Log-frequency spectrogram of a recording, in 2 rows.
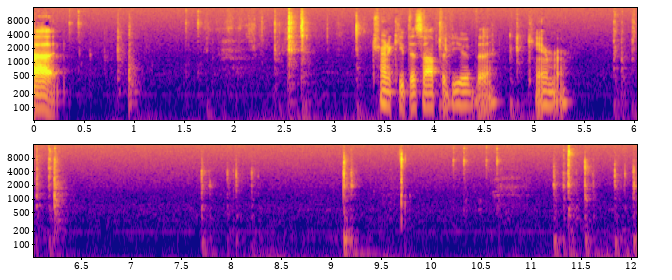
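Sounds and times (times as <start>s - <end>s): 
speech: 0.0s - 0.3s, 3.4s - 5.4s
keyboard typing with sharp clicky keystrokes: 0.3s - 3.4s, 4.0s - 5.0s, 5.8s - 6.4s, 7.7s - 8.3s, 9.1s - 12.0s.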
